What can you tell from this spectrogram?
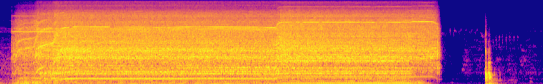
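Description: Cordless drill boring into a wooden bed-frame bar, running for about eight and a half seconds. Its motor whine rises as it spins up, steps to a higher pitch about halfway through, and cuts off suddenly. A single click follows about a second later.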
